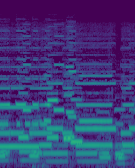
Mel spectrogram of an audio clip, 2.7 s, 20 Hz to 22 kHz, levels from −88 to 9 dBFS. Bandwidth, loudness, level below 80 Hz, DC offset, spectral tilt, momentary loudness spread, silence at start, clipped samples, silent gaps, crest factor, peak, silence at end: 15 kHz; -29 LUFS; -70 dBFS; under 0.1%; -2.5 dB/octave; 5 LU; 0 s; under 0.1%; none; 14 dB; -14 dBFS; 0 s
